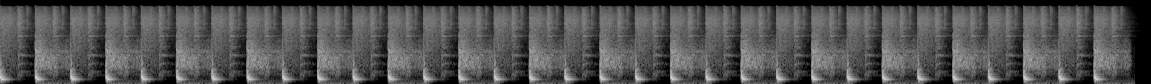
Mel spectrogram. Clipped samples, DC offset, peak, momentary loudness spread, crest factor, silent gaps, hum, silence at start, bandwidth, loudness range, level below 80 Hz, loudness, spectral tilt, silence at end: under 0.1%; under 0.1%; -2 dBFS; 2 LU; 18 dB; none; none; 0 s; 17 kHz; 0 LU; -50 dBFS; -18 LUFS; -1.5 dB/octave; 0.2 s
